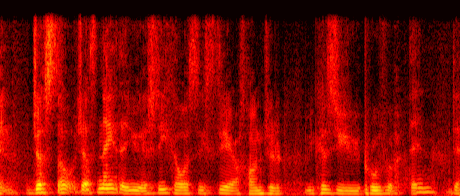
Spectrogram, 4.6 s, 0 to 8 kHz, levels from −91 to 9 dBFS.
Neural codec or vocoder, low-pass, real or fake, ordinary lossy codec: codec, 16 kHz in and 24 kHz out, 0.4 kbps, LongCat-Audio-Codec, fine tuned four codebook decoder; 7.2 kHz; fake; none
